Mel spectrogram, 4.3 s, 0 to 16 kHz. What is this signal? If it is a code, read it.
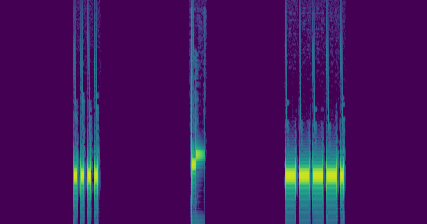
Morse code, heard as a keyed tone, about 33 wpm, 700 Hz. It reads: H 9
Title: Single Letter-Number 35wpm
